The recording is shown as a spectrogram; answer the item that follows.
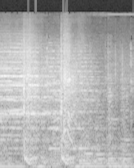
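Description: Film action background score with sustained notes, broken by two sudden hits about half a second and a second in, each with a falling swoop.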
